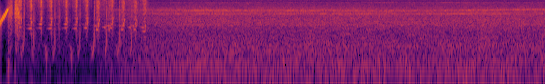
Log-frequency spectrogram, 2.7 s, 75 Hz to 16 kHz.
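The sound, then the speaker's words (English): A helicopter on a landing pad at a hospital in Las Vegas at 2 in the morning in the dark: its rotor chops rapidly and rhythmically for a moment, then settles into a steady, loud roaring whoosh of engine and wind noise with no voices. “The wind from the propellers blew her hair as she made her way across the landing pad in the dark.”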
